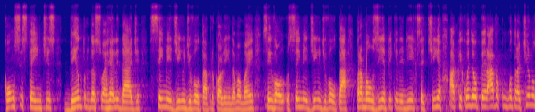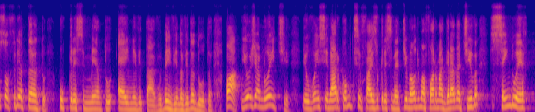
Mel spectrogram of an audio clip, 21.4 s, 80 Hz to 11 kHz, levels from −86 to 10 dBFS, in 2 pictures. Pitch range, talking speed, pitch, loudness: 155-190 Hz, 185 wpm, 175 Hz, -16 LUFS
